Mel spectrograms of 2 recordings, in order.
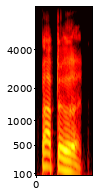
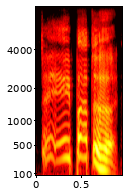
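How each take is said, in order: First: Said in the usual way. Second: High-pitched eager request. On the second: Acted. Shopper delighted by new car, high eager request. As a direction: call it out eagerly, pitched right up.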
